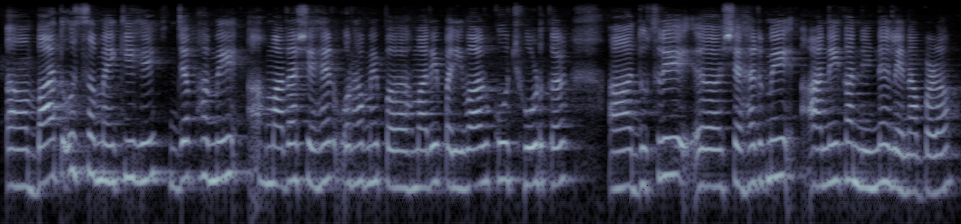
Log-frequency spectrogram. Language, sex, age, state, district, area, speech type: Hindi, female, 30-45, Madhya Pradesh, Indore, urban, spontaneous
